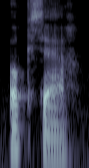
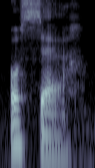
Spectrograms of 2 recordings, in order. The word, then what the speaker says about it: Auxerre: Même si ce nom s'écrit avec un X, la prononciation ne sera pas Auxerre, comme dans le nom auxiliaire par exemple, mais ce nom se prononcera Auxerre.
